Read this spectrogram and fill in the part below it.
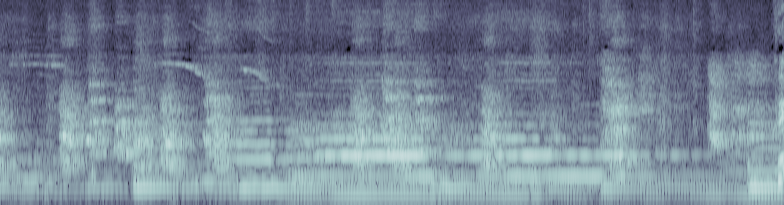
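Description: Several dogs at an adoption shelter bark, yip and howl in overlapping bursts throughout, close and loud, with a steady low hum underneath.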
